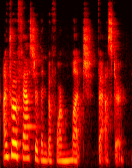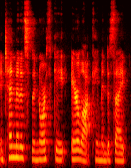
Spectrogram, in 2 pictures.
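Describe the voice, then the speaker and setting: A woman reading a first-person story aloud as an expressive audiobook narrator. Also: fairly low pitch, moderate pace. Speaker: audiobook reader.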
